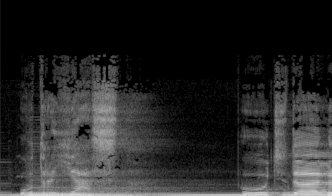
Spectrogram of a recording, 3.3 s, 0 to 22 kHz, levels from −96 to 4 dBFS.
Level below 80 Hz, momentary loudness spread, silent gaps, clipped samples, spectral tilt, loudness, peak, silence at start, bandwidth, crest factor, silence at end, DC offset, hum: -46 dBFS; 13 LU; none; under 0.1%; -6.5 dB/octave; -19 LUFS; -2 dBFS; 0 s; 13 kHz; 16 dB; 0 s; under 0.1%; none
